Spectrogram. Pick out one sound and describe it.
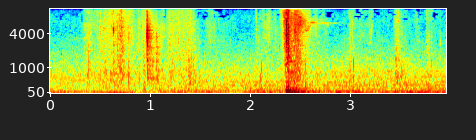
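A bow string is drawn and an arrow is loosed with a sharp twang.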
